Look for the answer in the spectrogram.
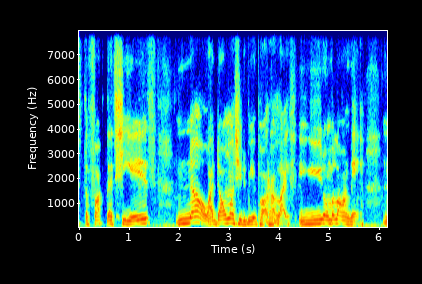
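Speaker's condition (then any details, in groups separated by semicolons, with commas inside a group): No condition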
